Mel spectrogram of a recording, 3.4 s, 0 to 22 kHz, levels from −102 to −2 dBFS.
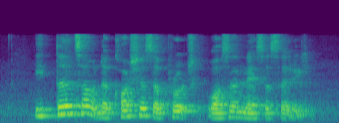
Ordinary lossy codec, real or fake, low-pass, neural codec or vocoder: none; real; none; none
